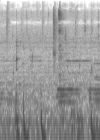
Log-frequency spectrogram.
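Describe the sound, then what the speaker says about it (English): Vegetable oil pours into a pot for frying perch, with soft liquid dripping and glugging sounds over a low steady background. "So we're going to pour our oil in."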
